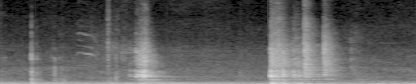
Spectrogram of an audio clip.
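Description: A hand taps on a metal stand, making ringing knocks.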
